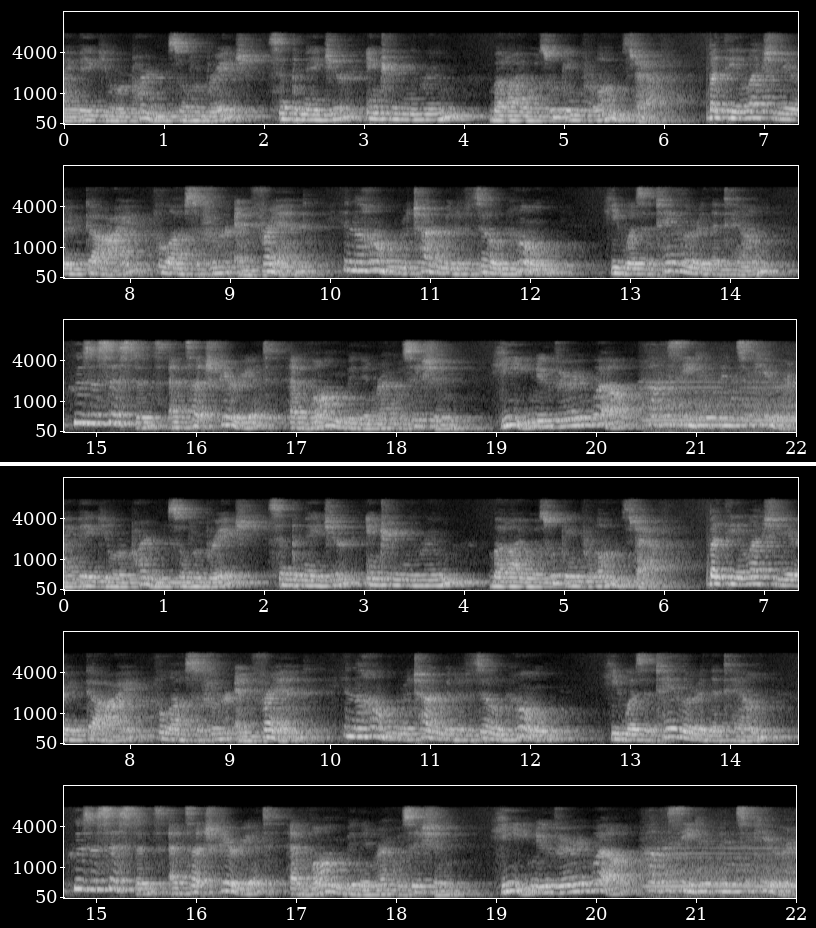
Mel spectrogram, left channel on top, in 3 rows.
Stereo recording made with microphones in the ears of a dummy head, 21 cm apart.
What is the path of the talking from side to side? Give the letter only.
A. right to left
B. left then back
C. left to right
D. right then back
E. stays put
B.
